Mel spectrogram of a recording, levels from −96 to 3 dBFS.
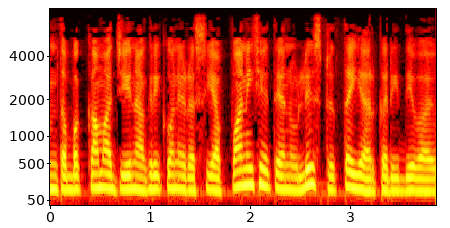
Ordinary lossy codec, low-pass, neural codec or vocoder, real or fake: none; 7.2 kHz; none; real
